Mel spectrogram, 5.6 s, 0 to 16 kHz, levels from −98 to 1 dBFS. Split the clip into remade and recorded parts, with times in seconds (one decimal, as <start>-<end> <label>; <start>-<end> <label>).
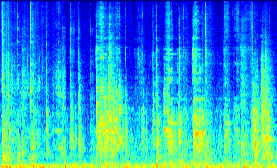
0.0-3.5 recorded; 3.5-5.1 remade; 5.1-5.6 recorded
